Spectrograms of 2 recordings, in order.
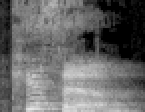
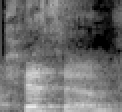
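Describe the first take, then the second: First: High, loud, falling cry; urgent cry. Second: Loud, falling command; urgent urging. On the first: Onlooker begs Irma to kiss him, crying out. Urging Irma again, escalating. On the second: Onlooker urges Irma to kiss him, urgent. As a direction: urge it firmly and loudly. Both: Acted.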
